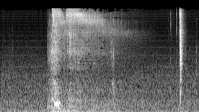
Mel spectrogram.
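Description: A fishing rod swishes as the line is cast out.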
